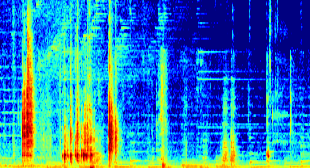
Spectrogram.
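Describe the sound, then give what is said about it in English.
Dice rattle and clatter across a hard surface in a few quick bursts of sharp clicks and knocks as players re-roll dice in a betting dice game, fairly loud, with no one speaking. “Now you've had that second round of betting, you can each select one of your dice to re-roll.”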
